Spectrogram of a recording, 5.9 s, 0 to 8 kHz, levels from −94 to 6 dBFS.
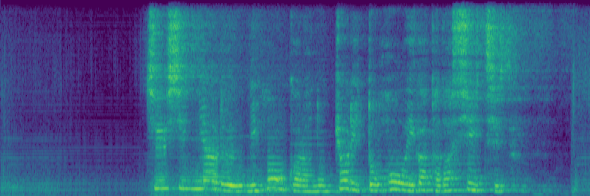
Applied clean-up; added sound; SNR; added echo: neural separator model SepFormer DNS4.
